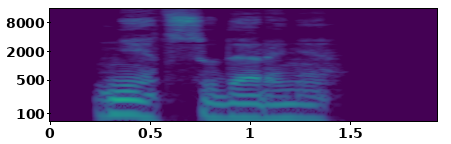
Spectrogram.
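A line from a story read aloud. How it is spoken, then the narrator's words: Dull, muffled voice. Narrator (Russian): глухо промолвил Вильфор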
